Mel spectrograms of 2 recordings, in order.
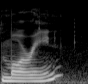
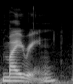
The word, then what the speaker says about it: Mairin: But yeah, it's a true Irish pronunciation of my name is Mairin. – Mairin, okay. – Yeah, but my parents are not Irish, and so they pronounce it Mairin.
